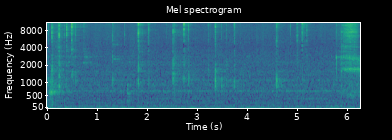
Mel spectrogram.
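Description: Code being typed on a computer keyboard, a steady run of close, crisp key clicks with irregular rhythm and occasional heavier strokes, alone without talk.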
